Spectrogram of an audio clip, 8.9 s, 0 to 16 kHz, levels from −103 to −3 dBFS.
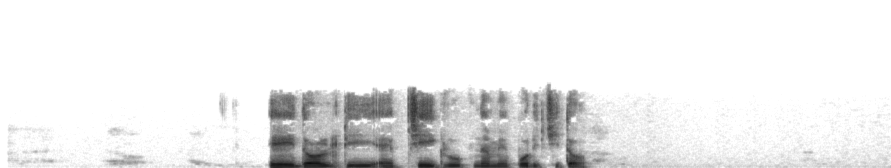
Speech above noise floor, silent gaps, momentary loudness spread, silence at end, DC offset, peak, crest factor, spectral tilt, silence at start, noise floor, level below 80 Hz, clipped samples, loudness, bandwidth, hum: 70 dB; none; 8 LU; 3.05 s; under 0.1%; -2 dBFS; 20 dB; -5 dB/octave; 2.7 s; -89 dBFS; -58 dBFS; under 0.1%; -19 LUFS; 7.8 kHz; none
